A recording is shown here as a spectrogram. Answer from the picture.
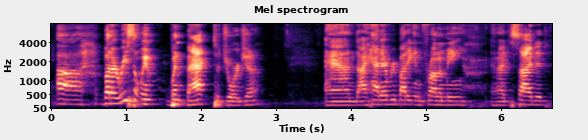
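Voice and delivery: ordinary talk, nothing marked

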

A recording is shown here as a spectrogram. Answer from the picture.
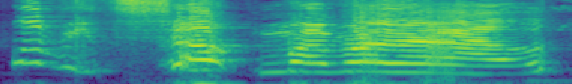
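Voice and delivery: loud tearful sob-shouting, voice cracking high; crying out loud through the words; real crying. Real, not acted. Overcome by an anime scene, crying loudly to viewers. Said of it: "and you got me to cry".

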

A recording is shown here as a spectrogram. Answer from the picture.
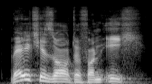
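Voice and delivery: high, slow questioning rabbit; rabbit character. A narrator's reading. Rabbit checks who is outside, high rabbit voice. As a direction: draw out a high-voiced query.

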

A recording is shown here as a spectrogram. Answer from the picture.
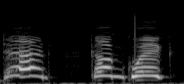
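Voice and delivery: high, loud mock call for help; calling for dad. Girl calling her dad from the clearing, high loud shout. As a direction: yell out for Dad, half-pretend.

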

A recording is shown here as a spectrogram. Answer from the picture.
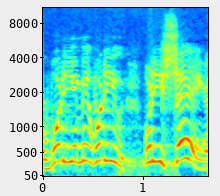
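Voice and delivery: high, fast disbelieving challenge; incredulous friends. Retold or imitated. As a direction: fire back in disbelief.

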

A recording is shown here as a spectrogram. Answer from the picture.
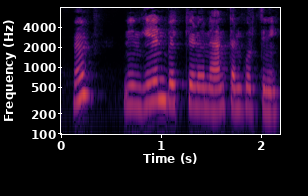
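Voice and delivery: usual speaking voice

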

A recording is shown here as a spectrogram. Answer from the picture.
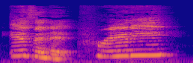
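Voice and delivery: put-on high, loud, slow old woman; drawn-out granny call. Granny calling the wolf inside.

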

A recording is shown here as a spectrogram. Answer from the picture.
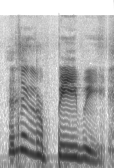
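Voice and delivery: normal talking voice

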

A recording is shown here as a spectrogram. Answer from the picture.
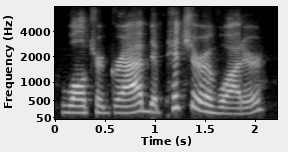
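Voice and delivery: usual speaking voice

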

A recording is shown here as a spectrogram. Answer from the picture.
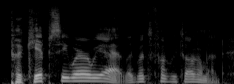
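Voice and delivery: ordinary talk, nothing marked

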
